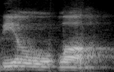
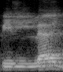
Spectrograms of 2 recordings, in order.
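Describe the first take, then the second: First: The L sound is heavy and thick. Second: The L sound is light and thin. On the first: The speaker calls it wrong. "jangan billah" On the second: The speaker calls it right. "Harus dibaca billah"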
